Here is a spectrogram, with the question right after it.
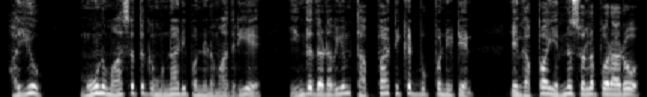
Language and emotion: Tamil, fearful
